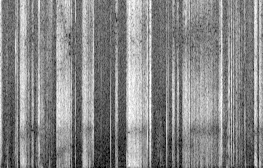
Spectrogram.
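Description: A pointed wooden stylus scratches letters into the waxy black coating of a flat rainbow scratch-art paper sheet, exposing the colors beneath and leaving flakes of coating. Quiet, dry scratching strokes come in short bursts with some longer drawn lines, bright and hissy with little low end and no ring between strokes.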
